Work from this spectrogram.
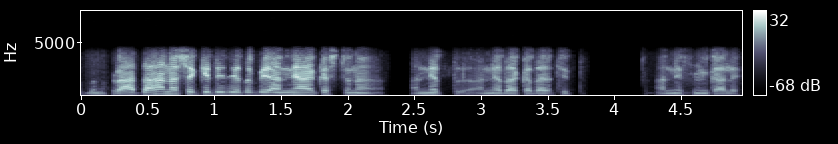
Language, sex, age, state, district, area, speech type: Sanskrit, male, 18-30, Karnataka, Belgaum, rural, conversation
